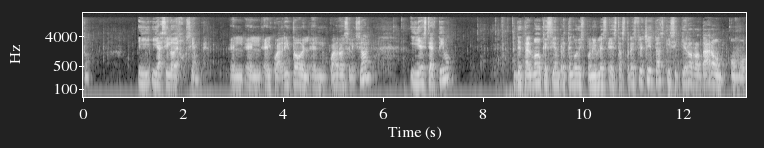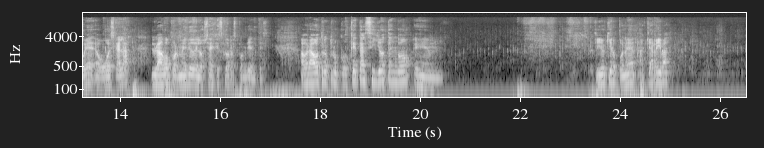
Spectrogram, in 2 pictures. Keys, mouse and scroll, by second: 7.9 middle click, 8.5 click, 8.7-9.2 scroll up 1, 9.2 click, 11.2 middle click, 12.9 click, 13.2 middle click, 16.7 click, 17.1 middle click, 19.1 click, 19.6-23.0 scroll down 1, 24.0 middle click, 24.2 scroll up 1, 24.5 middle click, 25.9-26.5 scroll down 1.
